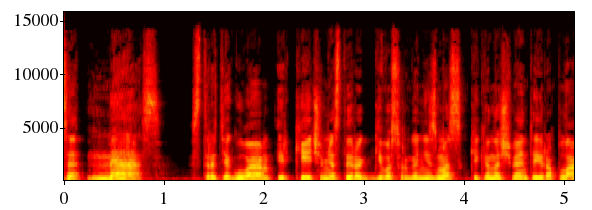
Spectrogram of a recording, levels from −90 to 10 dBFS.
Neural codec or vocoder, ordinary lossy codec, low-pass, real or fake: none; MP3, 96 kbps; 14.4 kHz; real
